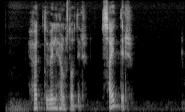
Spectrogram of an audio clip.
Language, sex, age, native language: Icelandic, male, 20-29, Icelandic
